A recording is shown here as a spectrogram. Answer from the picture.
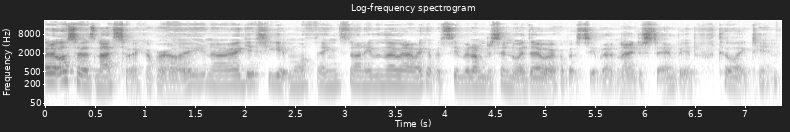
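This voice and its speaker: A woman with a New Zealand accent, very fast and with hardly any pauses, at a medium pitch with ordinary pitch variation. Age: 20s. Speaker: YouTuber. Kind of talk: casual chat. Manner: casual, chatty.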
